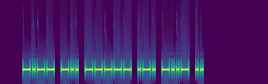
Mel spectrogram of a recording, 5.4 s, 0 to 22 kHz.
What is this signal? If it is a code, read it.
Morse code, heard as a keyed tone, about 25 wpm, 700 Hz. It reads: YD0RXI
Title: DXCC-100 Call Signs - 6 Characters - Repeated 2x - 25wpm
